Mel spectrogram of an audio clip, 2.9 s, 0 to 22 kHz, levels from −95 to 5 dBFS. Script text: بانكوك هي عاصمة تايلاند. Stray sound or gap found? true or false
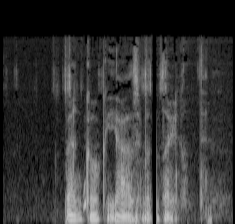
true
